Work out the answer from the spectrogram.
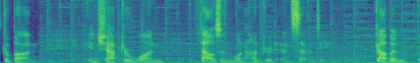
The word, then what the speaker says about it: Gaban: And we discovered this in a spectacular way through the words of Scapper Gabban, pronounced Gaban, in chapter 1,170.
